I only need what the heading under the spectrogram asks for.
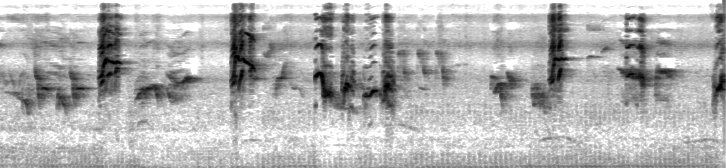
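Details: Oriental magpie-robin singing in the morning, a varied series of short whistled phrases and sharp high chirps in separate bursts, over a low steady hum.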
